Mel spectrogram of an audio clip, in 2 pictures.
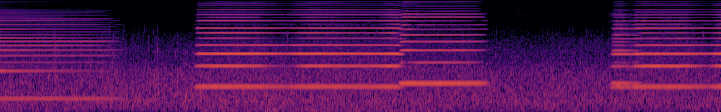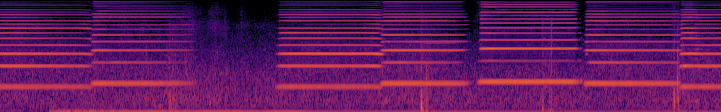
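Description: Harmonica playing a slow melody of long held single notes that step between a few neighbouring pitches, with short pauses about two seconds in and again about five seconds in.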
